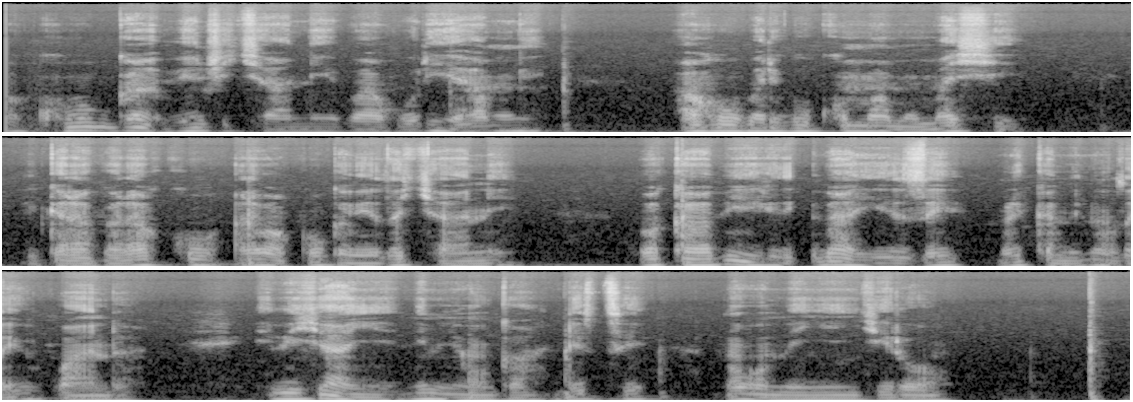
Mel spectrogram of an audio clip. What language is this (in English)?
Kinyarwanda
